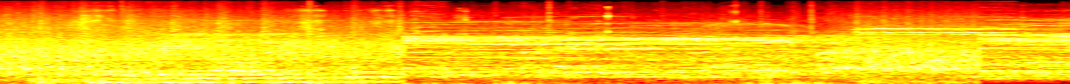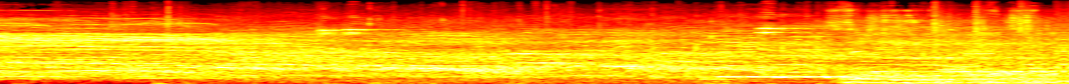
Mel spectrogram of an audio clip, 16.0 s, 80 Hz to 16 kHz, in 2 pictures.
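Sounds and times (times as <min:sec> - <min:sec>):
crowd noise: 0:00.0 - 0:16.0.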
